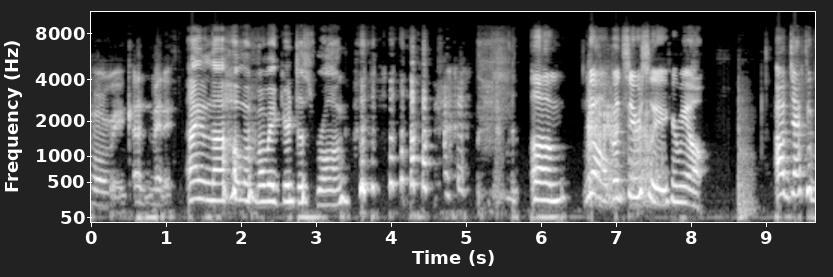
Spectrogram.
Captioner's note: both laugh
